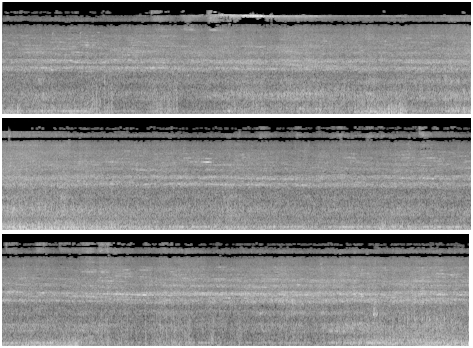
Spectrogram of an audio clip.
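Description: Freight train of autorack cars rolling past: a steady rumble and clatter of steel wheels on the rails, with a thin, steady high squeal from the wheels over it. It swells about ten seconds in, eases off after twenty seconds and builds again near the end.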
